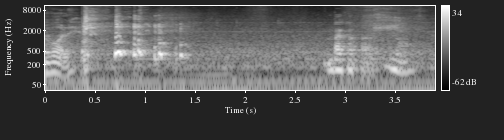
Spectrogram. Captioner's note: laughing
